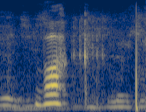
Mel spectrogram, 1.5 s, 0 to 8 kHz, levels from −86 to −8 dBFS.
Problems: none marked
